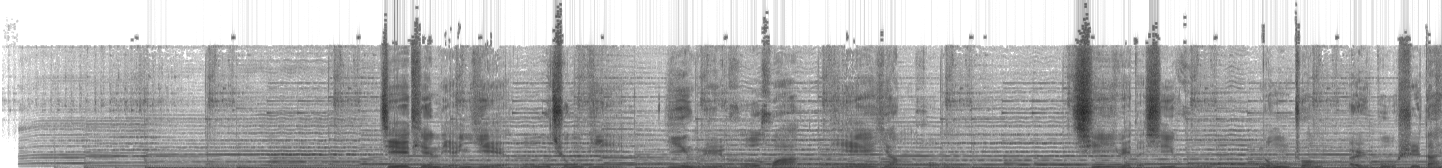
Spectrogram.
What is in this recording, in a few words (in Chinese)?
男 专题 纪录片; 荷花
